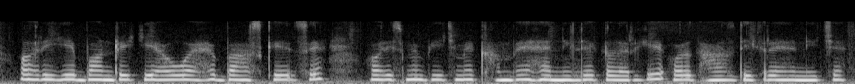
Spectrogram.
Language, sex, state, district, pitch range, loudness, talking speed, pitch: Hindi, female, Bihar, Supaul, 200-220 Hz, -13 LUFS, 170 wpm, 210 Hz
